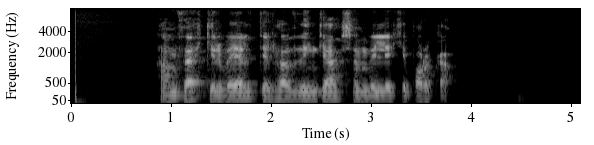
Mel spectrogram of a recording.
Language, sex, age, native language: Icelandic, male, 50-59, Icelandic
